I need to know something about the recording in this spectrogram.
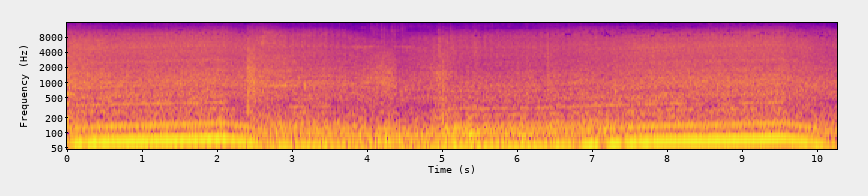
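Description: Tyres hiss on a wet, snowy road.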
